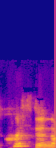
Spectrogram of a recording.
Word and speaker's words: Kristen: and, and, it's Kristen, not Kirsten.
